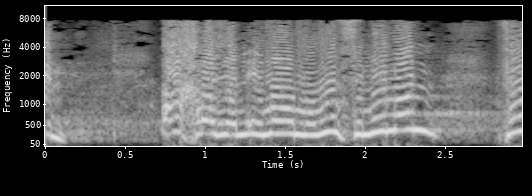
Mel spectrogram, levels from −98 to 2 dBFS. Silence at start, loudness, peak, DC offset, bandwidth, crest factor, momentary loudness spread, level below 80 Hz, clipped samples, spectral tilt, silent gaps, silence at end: 0 s; -14 LUFS; -4 dBFS; under 0.1%; 8 kHz; 10 dB; 15 LU; -52 dBFS; under 0.1%; -3.5 dB/octave; none; 0 s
